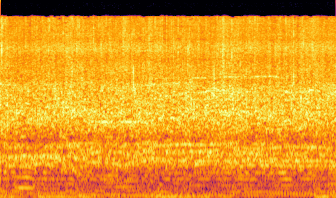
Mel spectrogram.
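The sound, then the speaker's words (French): A studio audience gives steady, dense applause, a continuous bright rush of clapping with voices mixed in. “Applaudissements.”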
